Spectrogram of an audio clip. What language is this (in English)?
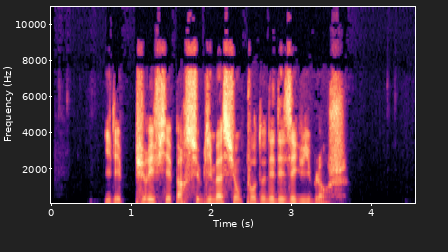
French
